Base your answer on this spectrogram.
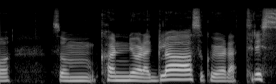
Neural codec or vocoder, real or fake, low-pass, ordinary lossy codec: none; real; 14.4 kHz; none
